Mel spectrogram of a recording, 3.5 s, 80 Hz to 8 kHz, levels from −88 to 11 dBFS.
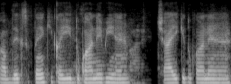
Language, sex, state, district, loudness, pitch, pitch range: Hindi, male, Uttarakhand, Uttarkashi, -18 LUFS, 140 Hz, 135-145 Hz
